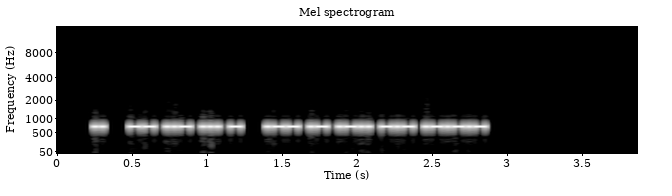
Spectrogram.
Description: Morse code, heard as a keyed tone, about 46 wpm, 700 Hz. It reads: I MUST WALK.
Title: Sentences from Top 1000 Words - Review Part 1 - 50wpm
